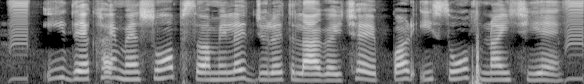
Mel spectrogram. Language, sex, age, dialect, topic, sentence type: Maithili, female, 18-24, Eastern / Thethi, agriculture, statement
